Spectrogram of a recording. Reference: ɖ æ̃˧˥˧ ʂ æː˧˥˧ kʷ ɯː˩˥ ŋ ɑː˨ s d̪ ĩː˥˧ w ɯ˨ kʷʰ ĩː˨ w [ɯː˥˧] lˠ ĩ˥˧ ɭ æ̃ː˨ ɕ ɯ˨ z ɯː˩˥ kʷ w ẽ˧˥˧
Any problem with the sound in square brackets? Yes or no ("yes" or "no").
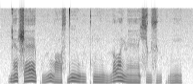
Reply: yes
